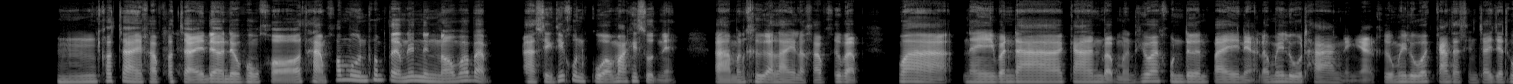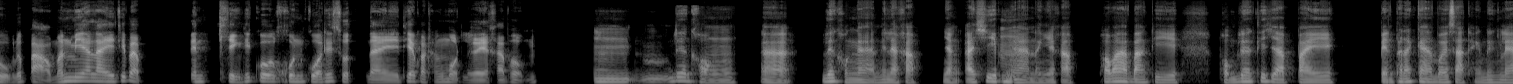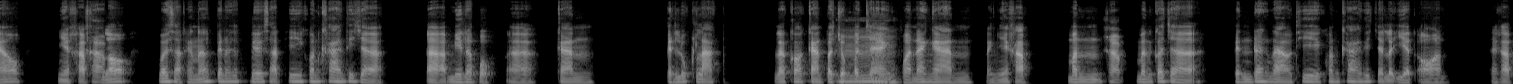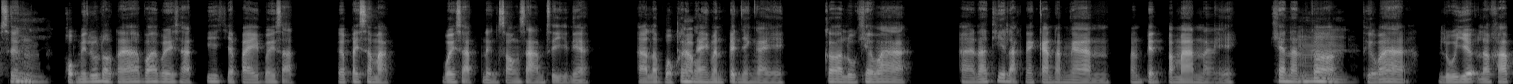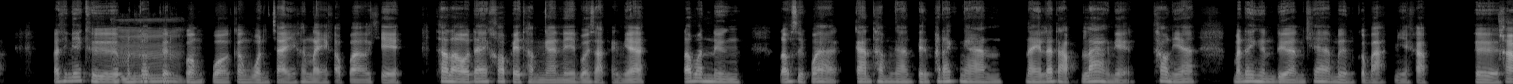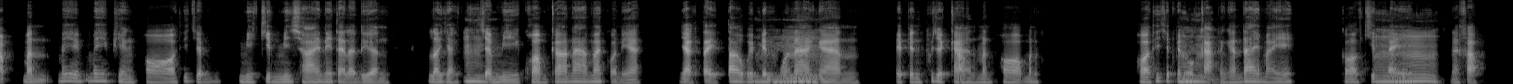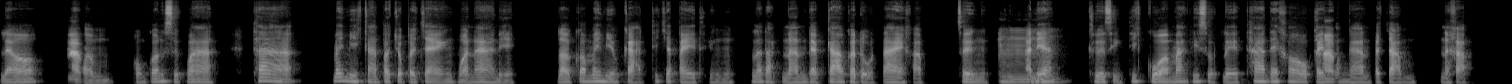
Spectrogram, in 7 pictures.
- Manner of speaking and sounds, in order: none
- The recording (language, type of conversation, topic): Thai, advice, คุณกลัวอนาคตที่ไม่แน่นอนและไม่รู้ว่าจะทำอย่างไรดีใช่ไหม?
